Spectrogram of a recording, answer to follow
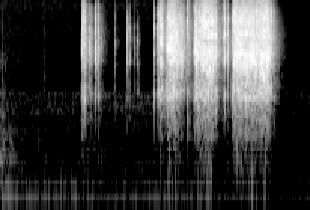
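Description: Marbles clattering in a plastic measuring cup: a short rattle about a second in, a few light clicks, then a dense rattle of about a second and a half that cuts off shortly before the end.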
